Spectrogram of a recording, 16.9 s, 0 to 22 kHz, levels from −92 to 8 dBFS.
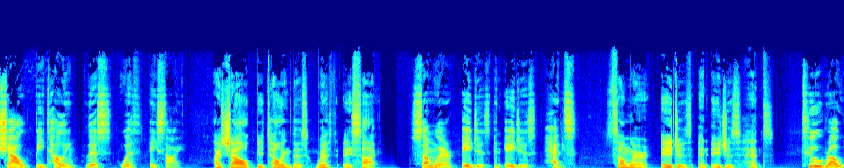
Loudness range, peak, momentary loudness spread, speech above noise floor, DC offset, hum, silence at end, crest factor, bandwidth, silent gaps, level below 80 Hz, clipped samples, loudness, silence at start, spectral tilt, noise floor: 6 LU; -2 dBFS; 16 LU; 41 dB; under 0.1%; none; 0 s; 22 dB; 16 kHz; none; -60 dBFS; under 0.1%; -22 LUFS; 0 s; -4 dB/octave; -62 dBFS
